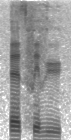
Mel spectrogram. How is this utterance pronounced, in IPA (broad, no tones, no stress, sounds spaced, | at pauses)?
ɛː θ f e v y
